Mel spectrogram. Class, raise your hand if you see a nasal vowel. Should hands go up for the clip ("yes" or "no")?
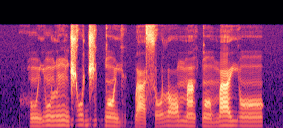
yes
